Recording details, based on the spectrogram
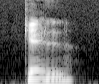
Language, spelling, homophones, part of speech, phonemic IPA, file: French, quelle, quel / quelles / quels, adjective / pronoun, /kɛl/, Fr-quelle.ogg
- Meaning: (adjective) feminine singular of quel: 1. which? 2. What a ...!; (pronoun) feminine singular of quel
